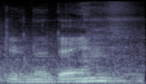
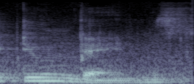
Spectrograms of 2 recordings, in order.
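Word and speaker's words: Dúnedain: up here also is actually supposed to be pronounced given a Dane am I of the pronunciation I always say dune gains so speed doing a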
